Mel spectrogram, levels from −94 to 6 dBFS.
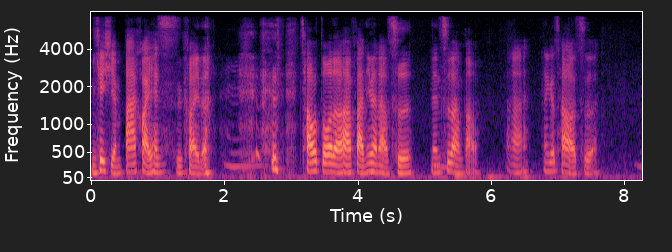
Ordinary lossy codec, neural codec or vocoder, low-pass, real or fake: AAC, 32 kbps; none; 7.2 kHz; real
